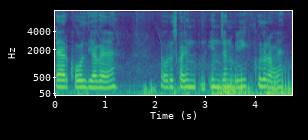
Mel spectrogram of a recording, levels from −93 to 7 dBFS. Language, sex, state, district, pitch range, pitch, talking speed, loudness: Hindi, male, Uttar Pradesh, Muzaffarnagar, 175-200 Hz, 195 Hz, 150 wpm, -18 LUFS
